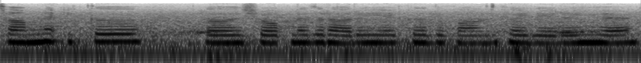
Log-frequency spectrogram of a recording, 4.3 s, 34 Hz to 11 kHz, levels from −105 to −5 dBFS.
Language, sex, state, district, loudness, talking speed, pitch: Punjabi, female, Punjab, Fazilka, -13 LUFS, 180 wpm, 215 Hz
